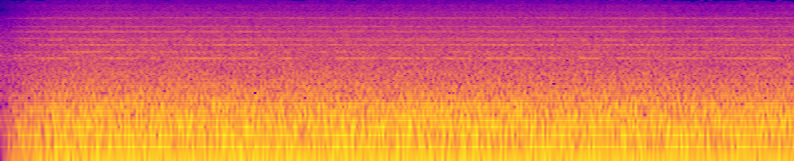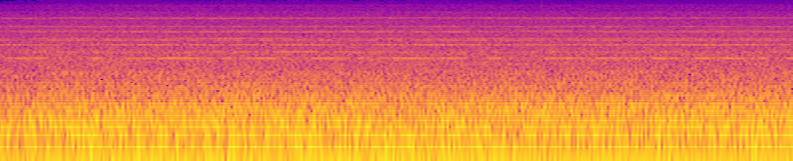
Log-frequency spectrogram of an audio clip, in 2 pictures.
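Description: Aircraft engines drone steadily with a whining hum.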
